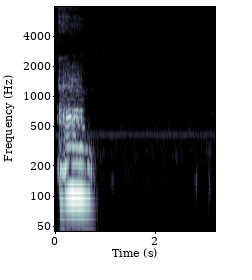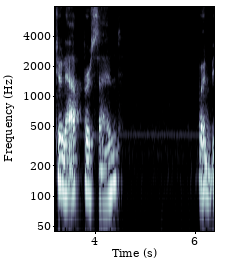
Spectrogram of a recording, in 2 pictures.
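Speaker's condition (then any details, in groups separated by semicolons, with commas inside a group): Multiple sclerosis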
